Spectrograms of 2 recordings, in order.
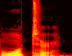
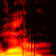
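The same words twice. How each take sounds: First: It is said with a British accent. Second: It is said with an American accent. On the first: The speaker calls it wrong. "how I say water in the U K" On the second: The speaker calls it right. "Just water"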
